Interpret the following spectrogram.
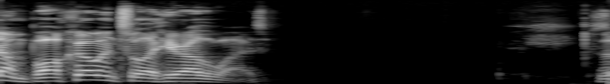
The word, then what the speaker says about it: Mboko: Hi, my name is Victoria Embokco. Embokco. Embokco. Embo. Embokco. There we go.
